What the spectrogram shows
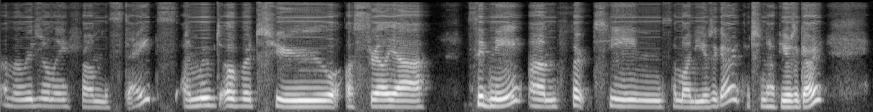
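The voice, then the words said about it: American Chicago accent. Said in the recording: “you don't have a dinkum Aussie accent there ... my accent is from Chicago”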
